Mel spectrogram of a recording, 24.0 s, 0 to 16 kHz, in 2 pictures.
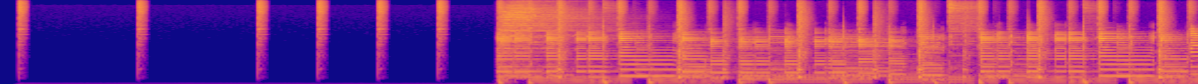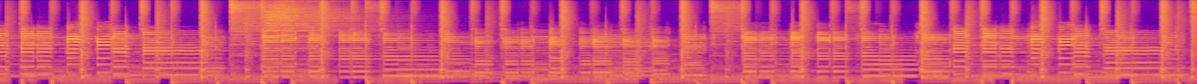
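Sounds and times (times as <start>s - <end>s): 
guitar playing a Dorian mode scale: 5.0s - 23.9s.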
